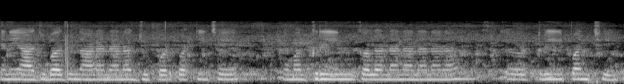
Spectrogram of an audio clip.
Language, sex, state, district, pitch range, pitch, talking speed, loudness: Gujarati, female, Maharashtra, Mumbai Suburban, 225-240 Hz, 235 Hz, 135 wpm, -16 LUFS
